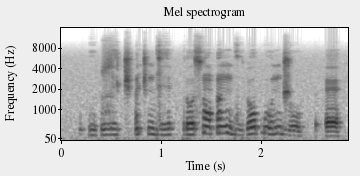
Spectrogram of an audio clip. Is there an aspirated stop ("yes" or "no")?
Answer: no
